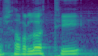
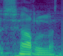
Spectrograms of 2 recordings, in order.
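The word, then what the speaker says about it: Charlotte: وسكوتك يقول لي مدام شارلوتي، لا ثواني سكوتك اسمها شارلوت، شوف اسمها شارلوت، الاي هذا ما ينطق، انا اقولها شارلوتي لانها حقي، فانتوا ما تقولون لها شارلوتي، ايش معكم يا اخوان؟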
